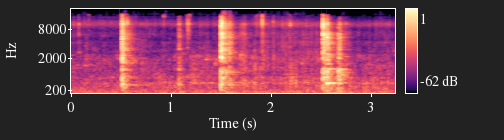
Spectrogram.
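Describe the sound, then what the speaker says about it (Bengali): Dried red chillies dropped into hot oil for a Bengali tempering, with a few sharp crackling bursts of sizzle and spoon scrapes against a quiet background. "আমি ফোড়ন দিয়ে নিচ্ছি ফোড়নে দিলাম শুকনো লঙ্কা"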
